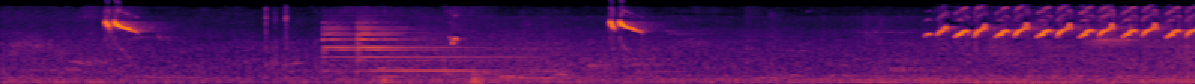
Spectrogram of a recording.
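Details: Mountain bushchat (mantenan gunung) giving two sharp high downslurred whistles, then a rapid rolling series of chipping notes; a faint tonal mechanical sound intrudes between them.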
